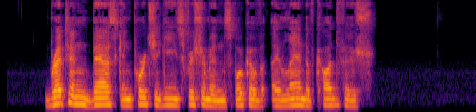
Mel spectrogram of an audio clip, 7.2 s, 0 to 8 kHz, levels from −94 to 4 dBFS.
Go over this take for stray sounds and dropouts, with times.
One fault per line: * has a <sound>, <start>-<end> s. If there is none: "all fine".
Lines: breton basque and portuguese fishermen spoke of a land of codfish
all fine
